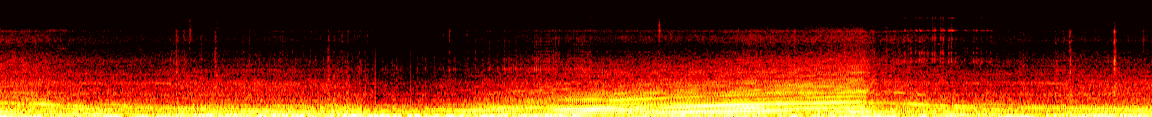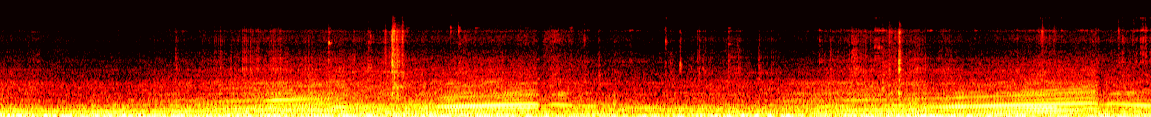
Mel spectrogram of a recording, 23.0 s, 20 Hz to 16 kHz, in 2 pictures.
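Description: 1979 Corvette's small-block V8 heard from inside the cabin during a hillclimb run, revving up under hard acceleration and dropping off as the throttle is lifted for the corners. The pitch climbs and falls back three times, with a steady low road rumble beneath.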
